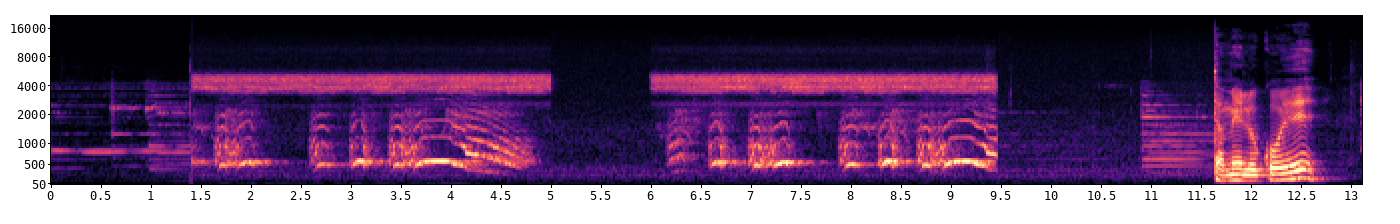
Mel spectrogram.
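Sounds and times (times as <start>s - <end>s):
owl hooting: 1.4s - 5.0s, 6.0s - 9.5s
steady hiss: 1.4s - 11.0s
speech: 11.7s - 12.8s.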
